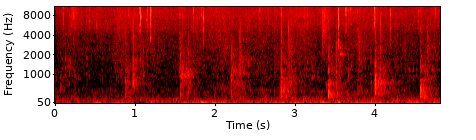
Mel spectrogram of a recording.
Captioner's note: shoes click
